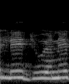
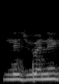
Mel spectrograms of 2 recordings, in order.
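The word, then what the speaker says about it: Lejeune: Trisomy of 21st chromosome, तब आपको वहां पे लेज्यूने का नाम लिखना है।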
